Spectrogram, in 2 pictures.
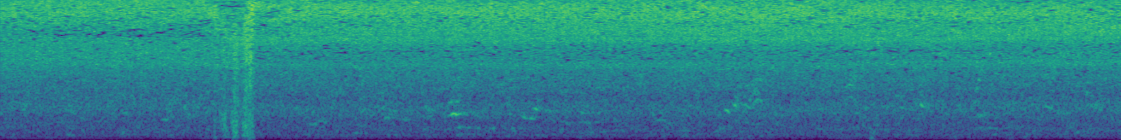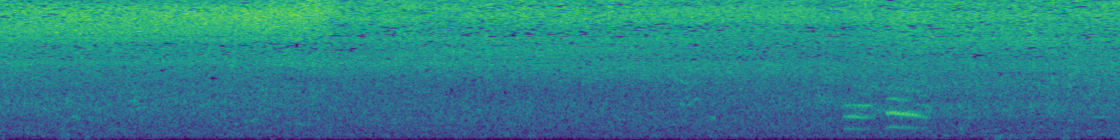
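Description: Steady rushing of a waterfall cascading down a rock face into a pool, its hiss easing a little about two thirds of the way in. A single short knock comes about two seconds in, and faint voices are heard now and then.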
